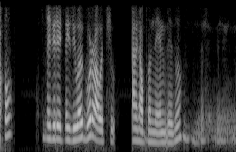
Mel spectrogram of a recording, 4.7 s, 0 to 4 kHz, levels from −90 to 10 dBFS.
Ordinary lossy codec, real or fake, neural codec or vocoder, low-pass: none; fake; codec, 16 kHz in and 24 kHz out, 0.6 kbps, FocalCodec, streaming, 2048 codes; 3.6 kHz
